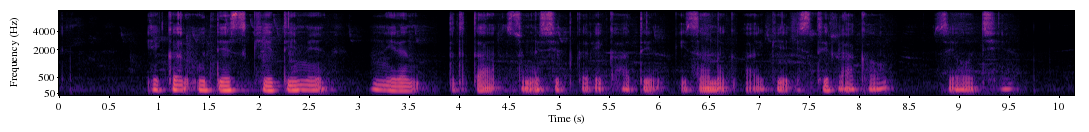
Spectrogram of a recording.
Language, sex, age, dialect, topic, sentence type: Maithili, male, 18-24, Eastern / Thethi, agriculture, statement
